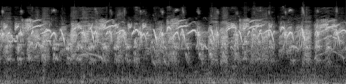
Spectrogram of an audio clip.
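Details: Crowded chattering of small birds, used as a lure to attract birds for trapping; high, rapid chips and slurred tweets overlap without break, sounding like a noisy gathering flock.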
